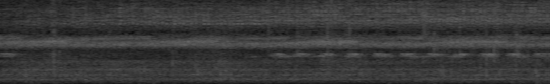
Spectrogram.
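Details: A chorus of insects keeps up an unbroken high shrill hum alongside a bonfire, one voice pulsing in rapid even beats beneath the steady drone, with a soft crackle of fire underneath.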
